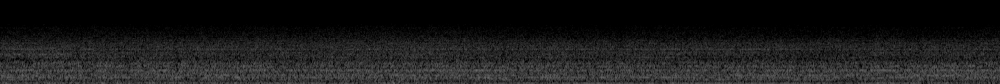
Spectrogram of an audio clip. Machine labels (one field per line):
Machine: fan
